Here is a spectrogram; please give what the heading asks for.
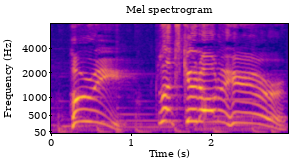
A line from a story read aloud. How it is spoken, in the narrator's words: the bad guys shouted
